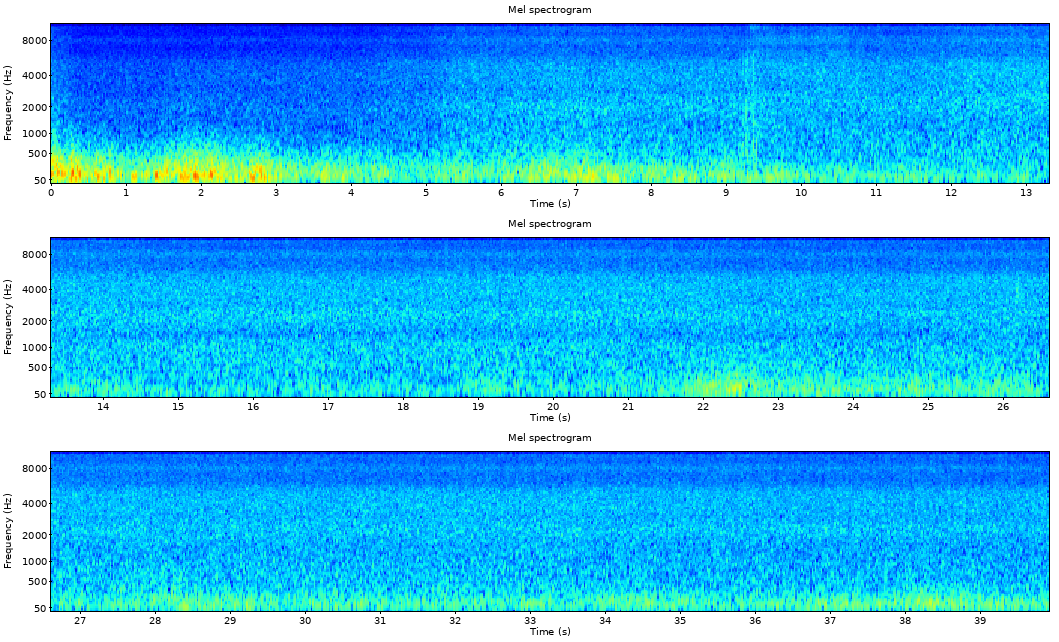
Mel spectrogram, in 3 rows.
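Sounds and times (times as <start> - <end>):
thunder rumbling: 0.0 - 13.0, 21.7 - 26.1
rain hiss: 0.0 - 39.9.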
